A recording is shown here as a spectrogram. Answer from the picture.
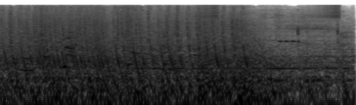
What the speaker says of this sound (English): Oh yeah, I can't stop firing.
